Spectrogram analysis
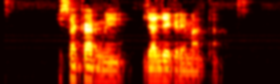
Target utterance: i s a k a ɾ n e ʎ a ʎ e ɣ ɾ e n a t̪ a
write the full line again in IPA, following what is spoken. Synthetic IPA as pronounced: i s a k a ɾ n e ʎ a ʎ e ɣ ɾ e m a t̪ a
